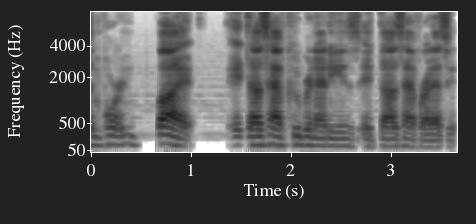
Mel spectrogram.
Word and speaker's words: Kubernetes: Then reduced failures by 40% in Scala-based microservices on Google Cloud's Kubernetes, that is how you say it, using Redis, Kafka, BigQuery, and Argo CD deployment with GitHub repositories.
